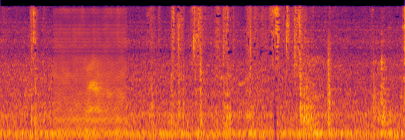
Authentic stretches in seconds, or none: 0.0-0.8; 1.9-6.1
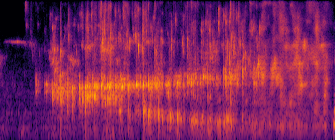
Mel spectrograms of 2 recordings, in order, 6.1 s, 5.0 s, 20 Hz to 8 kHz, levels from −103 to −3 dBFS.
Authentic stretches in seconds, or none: 0.0-3.9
